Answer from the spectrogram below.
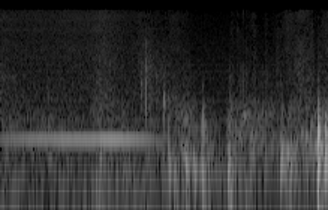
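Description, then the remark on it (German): A steady, droning feedback whine from a microphone at a church service in Barmstedt, Germany, hums for about two seconds and then cuts out, followed by scuffing, shuffling footsteps and handling noise as the speaker steps back from the microphone. “Ich gehe mal ein Stück zurück wegen der Rückkopplung.”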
